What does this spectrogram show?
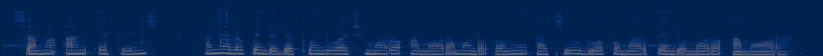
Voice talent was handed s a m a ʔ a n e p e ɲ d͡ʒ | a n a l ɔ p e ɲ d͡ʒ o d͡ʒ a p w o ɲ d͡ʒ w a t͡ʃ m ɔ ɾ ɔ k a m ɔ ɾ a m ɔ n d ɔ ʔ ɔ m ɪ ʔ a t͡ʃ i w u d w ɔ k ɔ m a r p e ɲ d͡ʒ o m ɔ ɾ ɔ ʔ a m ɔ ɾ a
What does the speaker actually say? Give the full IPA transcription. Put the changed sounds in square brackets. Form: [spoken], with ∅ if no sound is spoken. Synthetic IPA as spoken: s a m a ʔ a n e p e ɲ d͡ʒ | a [ɲ] a l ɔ p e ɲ d͡ʒ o d͡ʒ a p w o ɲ d͡ʒ w a t͡ʃ m ɔ ɾ ɔ [ʔ] a m ɔ ɾ a m ɔ n d ɔ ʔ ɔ m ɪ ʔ a t͡ʃ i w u d w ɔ k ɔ m a r p e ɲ d͡ʒ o m ɔ ɾ ɔ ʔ a m ɔ ɾ a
